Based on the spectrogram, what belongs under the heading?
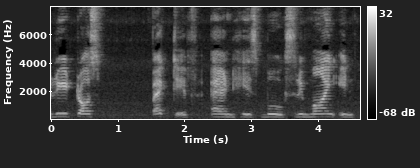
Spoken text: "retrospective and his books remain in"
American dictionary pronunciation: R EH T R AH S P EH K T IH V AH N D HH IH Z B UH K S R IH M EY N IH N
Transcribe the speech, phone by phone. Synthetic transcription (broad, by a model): R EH T R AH S P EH K T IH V AH N D HH IH Z B UH K S R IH M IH N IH N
